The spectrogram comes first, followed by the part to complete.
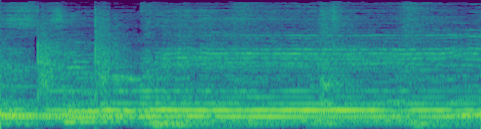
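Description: Live worship band with singers holding a long sung note over keyboard, acoustic guitar and bass, with a few percussive strikes near the start.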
